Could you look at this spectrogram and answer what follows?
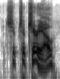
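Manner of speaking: poorly done put-on British accent. Joking with co-hosts about a guest from London, doing a fake British accent. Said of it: "please don't do fake British accents".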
